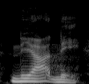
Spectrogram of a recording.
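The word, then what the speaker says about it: neoteny: and he referred to this as nyotny that's spelled n-e-o-t-e-n-y nyani means taking youthful characteristics into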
